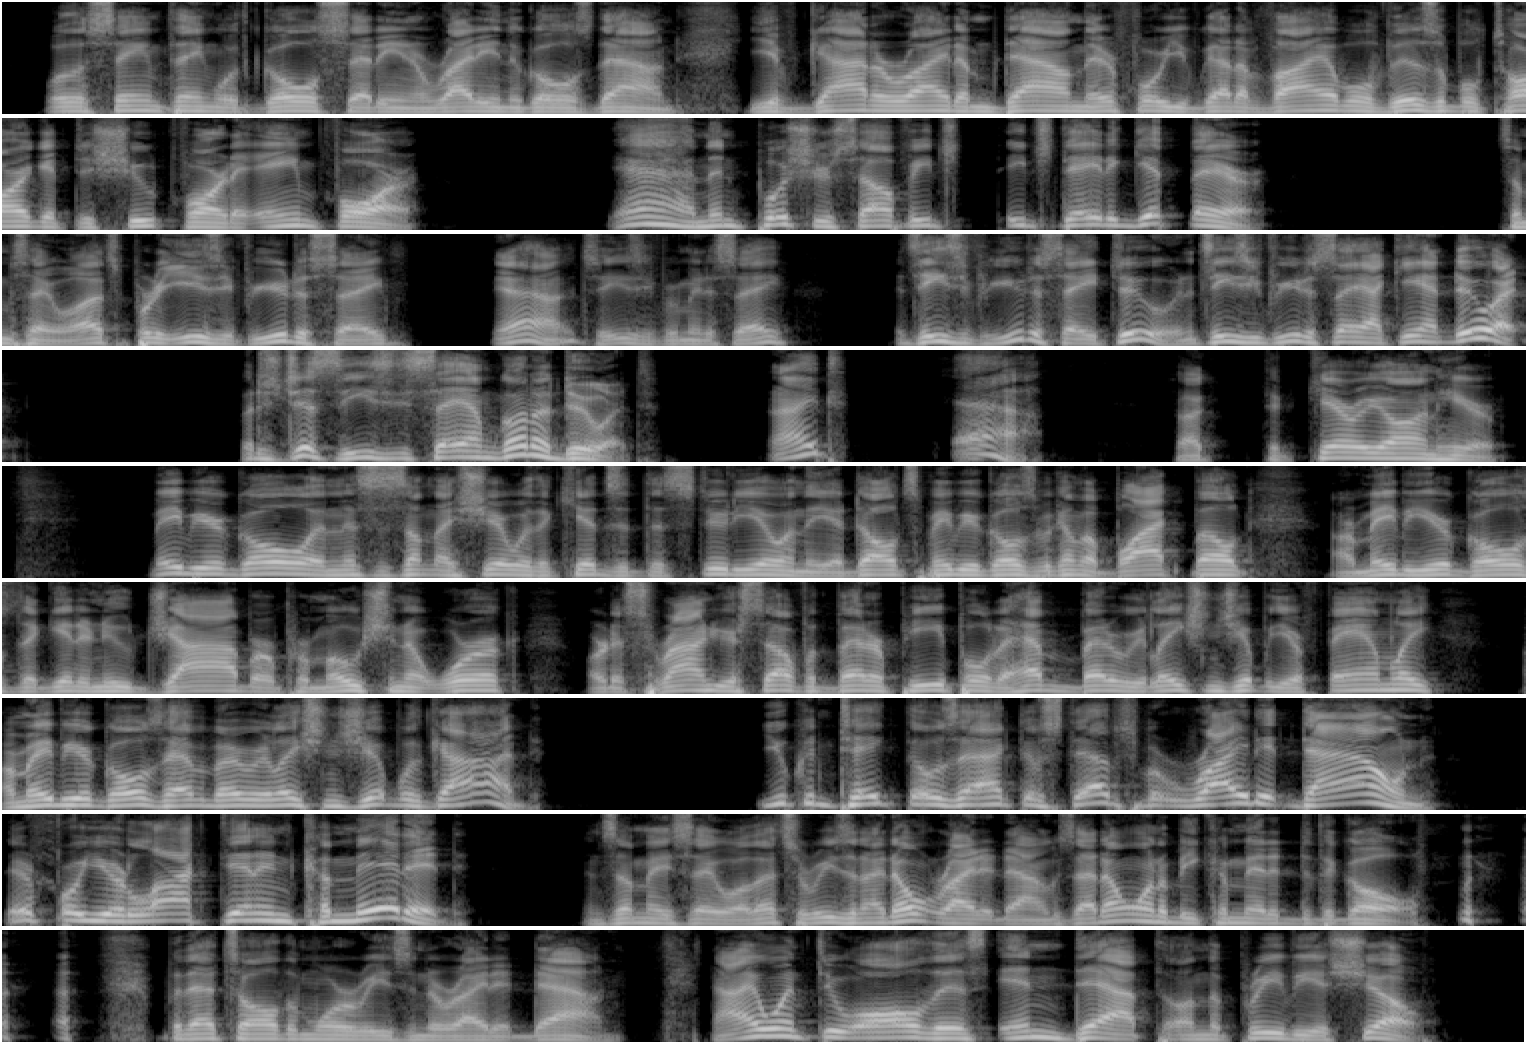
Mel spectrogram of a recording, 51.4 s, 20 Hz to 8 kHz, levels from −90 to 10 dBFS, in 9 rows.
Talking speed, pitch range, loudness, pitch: 260 wpm, 110-150 Hz, -21 LUFS, 125 Hz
